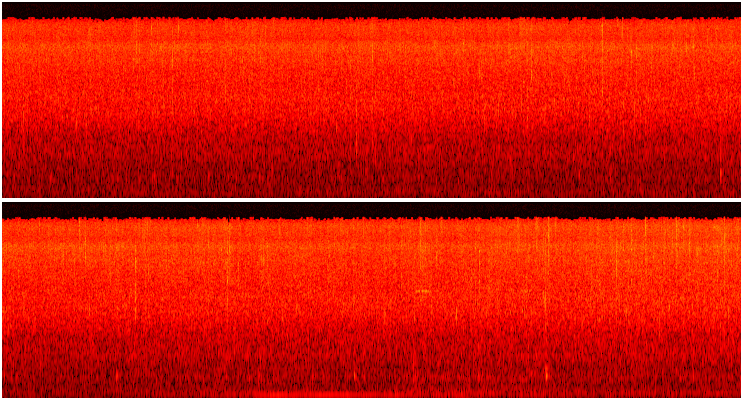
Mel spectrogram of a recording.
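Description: Steady rain falling on a shallow pool of still water, drops hitting the surface with scattered small ticks. A low rumble joins about two-thirds of the way in, and there is one sharper drop-like click near the end.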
